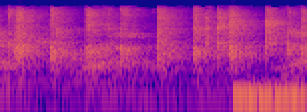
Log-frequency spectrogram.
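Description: A few people clapping unevenly, a small applause at the end of a song. A deep low tone cuts in near the end.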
